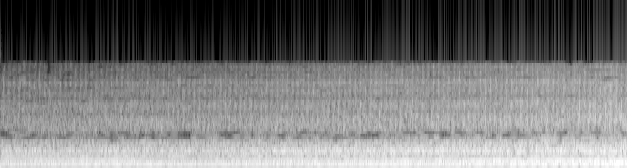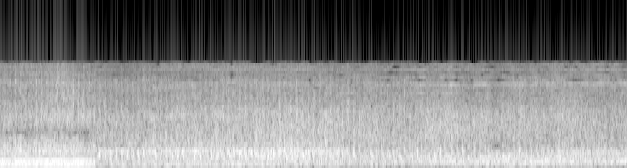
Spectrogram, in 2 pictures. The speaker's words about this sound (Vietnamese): Phi công lái Chinook bay sát ngọn cây, lấy hướng về Đà Nẵng.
